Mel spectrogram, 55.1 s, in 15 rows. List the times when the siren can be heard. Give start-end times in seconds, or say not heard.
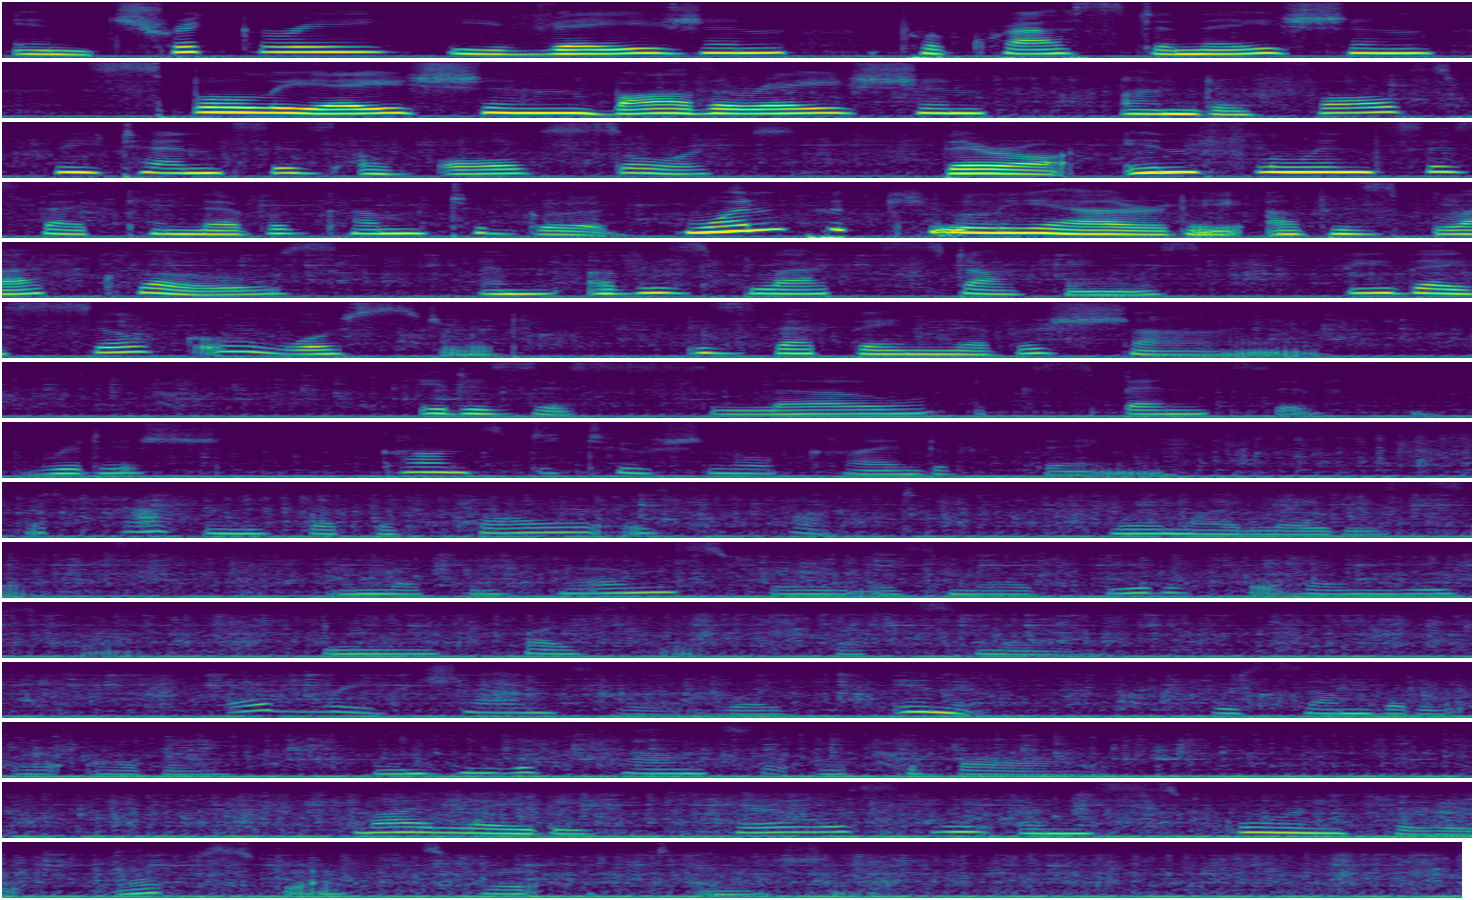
not heard.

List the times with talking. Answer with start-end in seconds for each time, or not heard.
0.0-21.7, 23.1-28.7, 29.4-39.5, 41.0-46.9, 48.6-53.6.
